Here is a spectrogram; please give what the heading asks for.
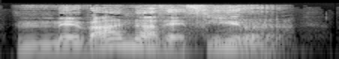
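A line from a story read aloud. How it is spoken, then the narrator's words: Roaring. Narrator (Spanish): rugió a los Dursley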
